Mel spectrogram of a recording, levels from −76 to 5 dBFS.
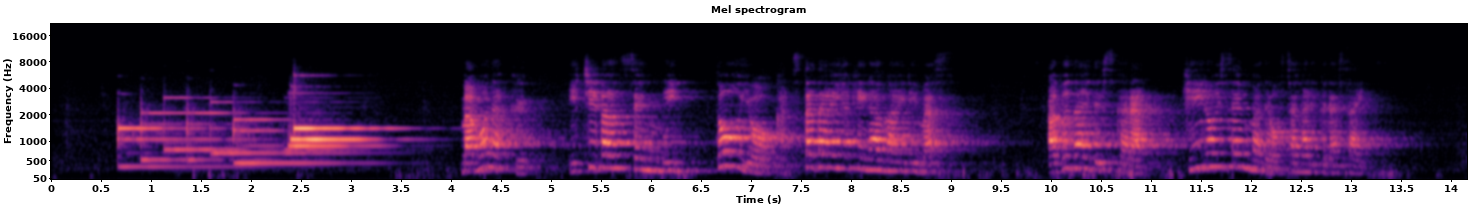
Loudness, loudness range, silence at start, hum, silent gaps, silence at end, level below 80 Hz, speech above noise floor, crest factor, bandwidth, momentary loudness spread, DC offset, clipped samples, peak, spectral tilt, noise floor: -19 LUFS; 9 LU; 0.65 s; none; none; 0.85 s; -72 dBFS; 39 dB; 22 dB; 10.5 kHz; 17 LU; under 0.1%; under 0.1%; 0 dBFS; -2 dB/octave; -58 dBFS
